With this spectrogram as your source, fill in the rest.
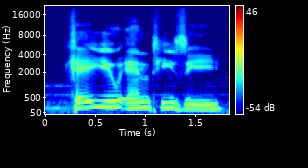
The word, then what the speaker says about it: Kuntz: Now, I have to be careful about how I pronounce this guy's last name, because it's not pronounced how you think it is. His name is Russell. I think he was a professional baseball player. His name is Russell, and his last name is K-U-N-T-Z, and I am not exaggerating. K-U-N-T-Z. First name Russell, he went by Rusty. Pretty sure it's Kuntz. Pretty sure it's pronounced Kuntz.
